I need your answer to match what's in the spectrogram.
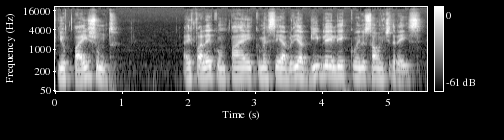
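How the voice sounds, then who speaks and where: A man with a Brazilian Portuguese accent, a hospital chaplain and pastor, tells an earnest testimony in an interview and recites scripture slowly. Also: mid-range voice, level tone, dark tone. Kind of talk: emotional testimony in a podcast interview.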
